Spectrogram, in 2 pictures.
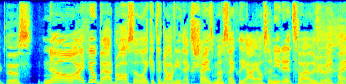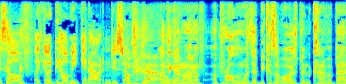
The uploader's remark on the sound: There is a woman on the phone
